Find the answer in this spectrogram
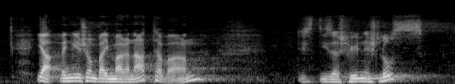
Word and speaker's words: Maranatha: Also, Marana Atta. Das wird gebunden in der Aussprache, so wie das im Französischen, muss man ja auch oft so die schöne Liaison, die Bindung machen. Und dann gibt es Maranatha.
